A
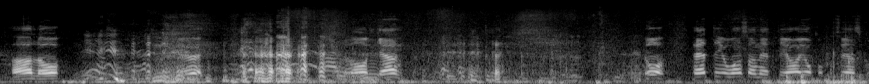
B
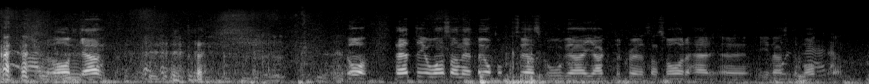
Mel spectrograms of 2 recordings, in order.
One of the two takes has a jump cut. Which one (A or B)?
B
